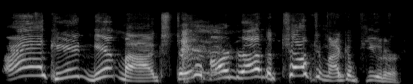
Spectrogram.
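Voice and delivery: put-on grouse like a cranky old miner; old prospector. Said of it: "I like old prospector voice".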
